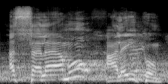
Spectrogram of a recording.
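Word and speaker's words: السلام عليكم: পড়েন আসসালামু আলাইকুম, সঠিক উচ্চারণ কি? আসসালামু আলাইকুম।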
